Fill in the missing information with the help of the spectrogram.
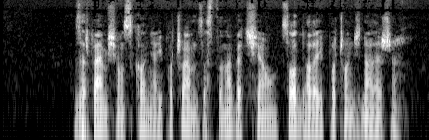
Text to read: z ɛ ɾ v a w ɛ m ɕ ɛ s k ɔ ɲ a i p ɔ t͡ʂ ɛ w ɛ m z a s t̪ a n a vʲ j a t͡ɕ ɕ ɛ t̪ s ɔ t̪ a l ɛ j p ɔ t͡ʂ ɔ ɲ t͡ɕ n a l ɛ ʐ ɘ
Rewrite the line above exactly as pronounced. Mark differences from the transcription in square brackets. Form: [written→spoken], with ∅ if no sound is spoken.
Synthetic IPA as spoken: z ɛ ɾ v a w ɛ m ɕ ɛ s k ɔ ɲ a i p ɔ t͡ʂ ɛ w ɛ m z a s t̪ a n a vʲ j a t͡ɕ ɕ ɛ t̪ s ɔ [t̪→d̪] a l ɛ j p ɔ t͡ʂ ɔ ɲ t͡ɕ n a l ɛ ʐ ɘ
